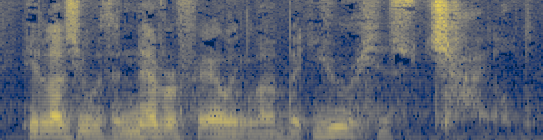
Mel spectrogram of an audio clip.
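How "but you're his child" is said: hushed whisper. Real, not acted. Preacher whispering to his congregation, tender hush. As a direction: breathe it, barely voiced.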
